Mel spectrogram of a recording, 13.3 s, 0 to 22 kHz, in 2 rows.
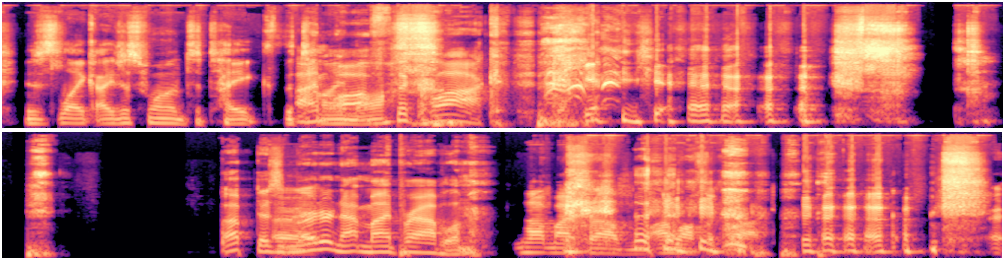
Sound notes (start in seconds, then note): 1.9 laughing; 10.4 laughter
